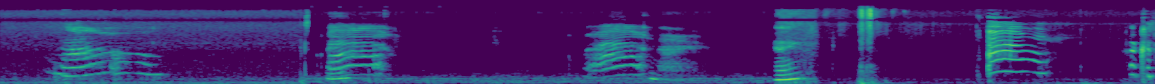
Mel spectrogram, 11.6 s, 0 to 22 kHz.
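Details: Eric, a long-haired tabby cat from the UK nearly 12 years old, gives a series of harmonic meows and squeaky mrrps, about five calls spaced roughly two seconds apart, some rising then falling, indoors in a quiet room.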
